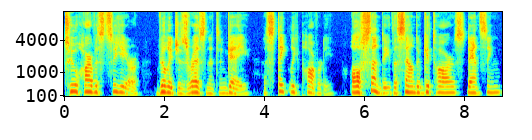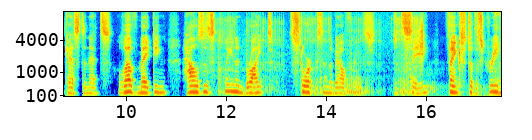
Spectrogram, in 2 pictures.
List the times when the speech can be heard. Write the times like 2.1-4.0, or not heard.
0.0-17.4.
